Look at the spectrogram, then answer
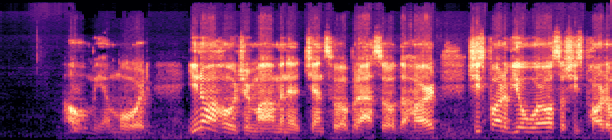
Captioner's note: spanish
